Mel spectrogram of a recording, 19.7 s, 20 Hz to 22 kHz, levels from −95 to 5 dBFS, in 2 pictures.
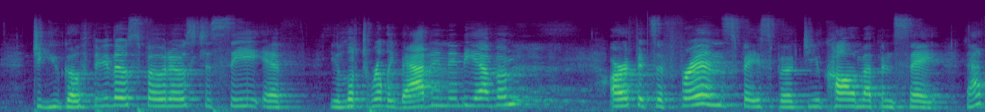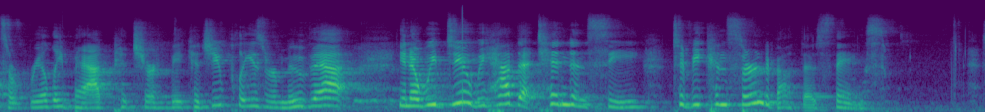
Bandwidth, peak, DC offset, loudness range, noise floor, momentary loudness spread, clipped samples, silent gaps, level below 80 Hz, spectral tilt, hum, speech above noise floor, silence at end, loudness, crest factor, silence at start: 12 kHz; -4 dBFS; under 0.1%; 8 LU; -59 dBFS; 15 LU; under 0.1%; none; -52 dBFS; -5 dB/octave; none; 33 dB; 1 s; -25 LUFS; 22 dB; 0.35 s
